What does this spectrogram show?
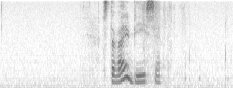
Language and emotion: Russian, neutral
